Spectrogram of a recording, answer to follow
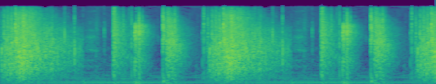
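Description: Edited-in audience reaction: a crowd clapping and laughing in short swells over background music with a steady low note.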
